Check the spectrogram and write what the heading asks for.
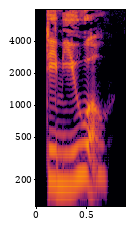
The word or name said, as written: demiurg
